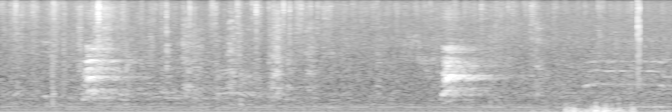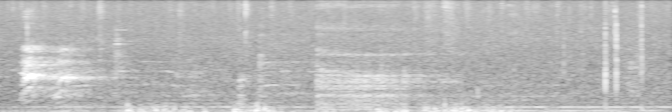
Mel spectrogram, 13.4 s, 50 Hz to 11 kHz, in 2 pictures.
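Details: A pregnant female Italian Greyhound, 58 days into pregnancy and 5 days before her due date, gives brief, strained, nasal whimpers and whines several seconds apart over a steady low rumble and handling noise.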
